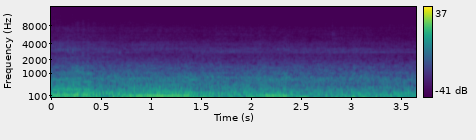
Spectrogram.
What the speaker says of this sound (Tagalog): Isang traffic na lang dito sa may rotonda.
